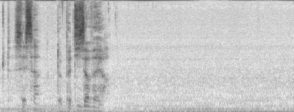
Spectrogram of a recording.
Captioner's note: helicopter whirring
